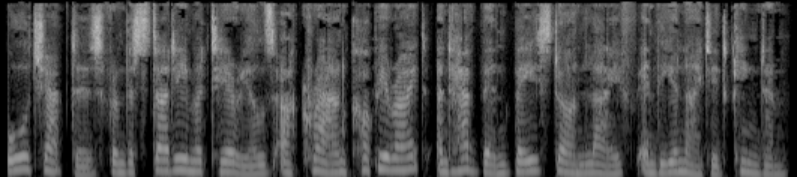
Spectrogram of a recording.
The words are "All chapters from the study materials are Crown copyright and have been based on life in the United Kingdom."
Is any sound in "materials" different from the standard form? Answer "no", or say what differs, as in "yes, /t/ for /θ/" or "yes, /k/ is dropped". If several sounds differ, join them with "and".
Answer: no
